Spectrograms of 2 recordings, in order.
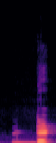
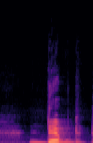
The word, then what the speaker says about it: debt: DEBT को डेट ही पढ़ते हैं, ठीक है, डेब्ट नहीं पढ़ते हैं, डेट पढ़ते हैं, ठीक है। बी साइलेंट होता है, तो इसलिए यहाँ पर डेट रिपोर्ट लिखा हुआ है।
